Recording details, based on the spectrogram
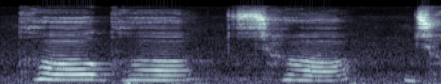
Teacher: প্রত্যেক বর্গের দ্বিতীয় ও চতুর্থ ধ্বনির উচ্চারণকালে বাতাসের চাপের আধিক্য থাকে বলে এদের মহাপ্রাণ ধ্বনি বলে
